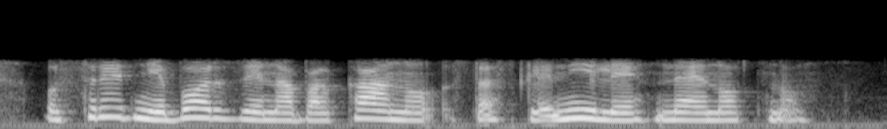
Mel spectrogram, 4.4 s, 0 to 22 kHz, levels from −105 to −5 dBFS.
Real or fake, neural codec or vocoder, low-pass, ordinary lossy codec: real; none; 3.6 kHz; Opus, 32 kbps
